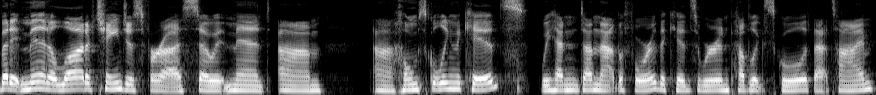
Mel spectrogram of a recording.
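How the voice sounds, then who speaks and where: A woman's fairly low voice with a Texan accent, moderate pace and very even loudness, on a very clean recording with a silent background. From Texas. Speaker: podcast co-host. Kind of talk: casual chat.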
